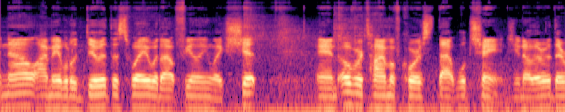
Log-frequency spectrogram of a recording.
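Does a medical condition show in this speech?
No.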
